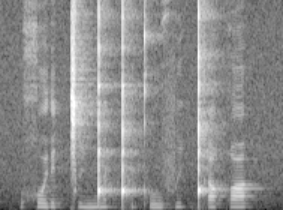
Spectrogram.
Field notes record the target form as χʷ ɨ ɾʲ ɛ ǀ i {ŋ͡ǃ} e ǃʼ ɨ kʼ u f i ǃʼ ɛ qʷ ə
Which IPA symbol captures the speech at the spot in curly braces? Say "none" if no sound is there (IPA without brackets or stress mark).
ŋ͡ǃ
